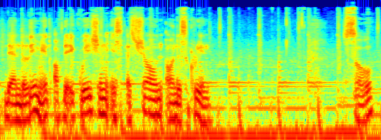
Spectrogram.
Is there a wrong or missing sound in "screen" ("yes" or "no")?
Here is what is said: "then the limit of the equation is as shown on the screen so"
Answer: no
